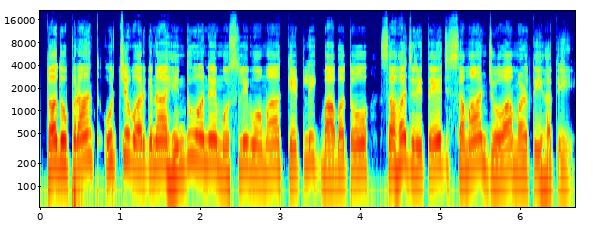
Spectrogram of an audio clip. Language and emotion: Gujarati, neutral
